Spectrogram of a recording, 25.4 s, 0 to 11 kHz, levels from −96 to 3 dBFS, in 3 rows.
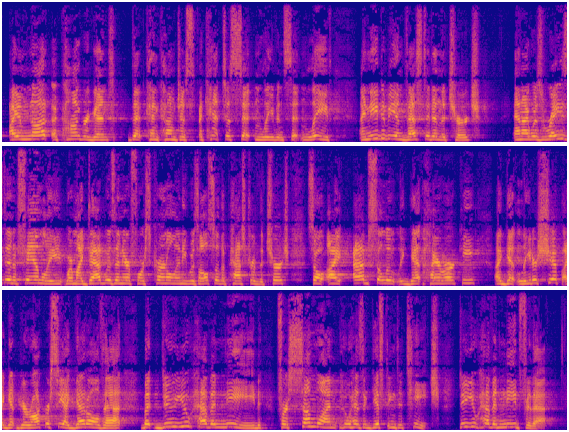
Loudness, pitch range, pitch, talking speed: -21 LUFS, 210-260 Hz, 235 Hz, 205 wpm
